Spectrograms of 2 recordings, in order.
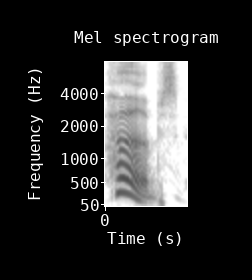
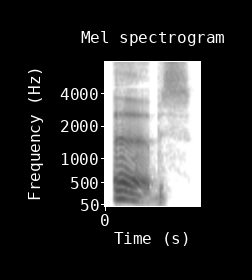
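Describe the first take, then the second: First: The word begins with a clear H sound. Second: The word begins without an H sound. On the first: "British people say herbs because there's a fucking H in it" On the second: "Americans say herbs"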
